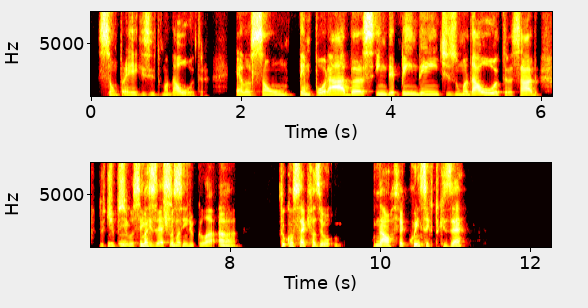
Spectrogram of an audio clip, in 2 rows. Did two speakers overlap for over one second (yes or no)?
yes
